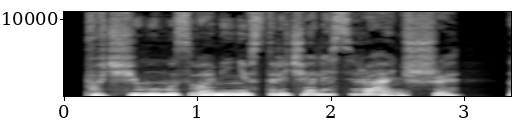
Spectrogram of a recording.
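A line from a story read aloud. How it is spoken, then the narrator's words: Annoyed exclamation. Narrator (Russian): с досадой в голосе воскликнул Руфус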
